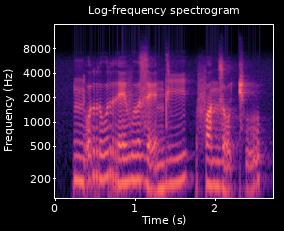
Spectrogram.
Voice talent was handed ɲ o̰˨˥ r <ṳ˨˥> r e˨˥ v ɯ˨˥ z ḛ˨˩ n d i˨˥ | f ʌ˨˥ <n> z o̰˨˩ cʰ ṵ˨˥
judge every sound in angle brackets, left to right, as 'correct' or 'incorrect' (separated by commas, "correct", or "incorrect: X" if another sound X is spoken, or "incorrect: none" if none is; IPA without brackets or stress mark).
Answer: incorrect: u˨˥, correct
